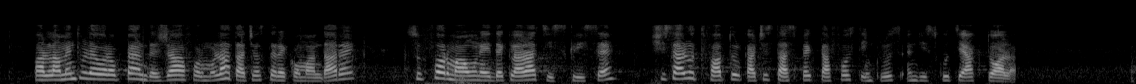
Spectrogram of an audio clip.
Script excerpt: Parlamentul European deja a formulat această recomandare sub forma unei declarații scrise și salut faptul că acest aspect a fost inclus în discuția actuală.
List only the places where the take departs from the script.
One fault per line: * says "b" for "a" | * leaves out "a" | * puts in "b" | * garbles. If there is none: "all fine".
all fine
